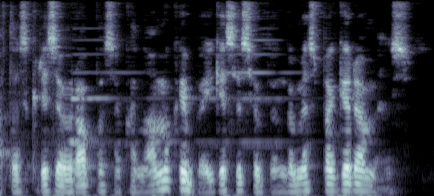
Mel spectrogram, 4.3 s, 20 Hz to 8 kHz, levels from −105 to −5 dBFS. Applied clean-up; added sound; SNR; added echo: classical method WPE with log-MMSE.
